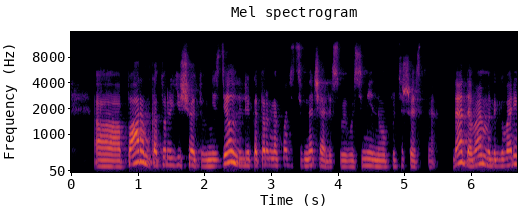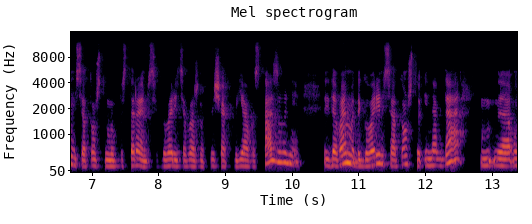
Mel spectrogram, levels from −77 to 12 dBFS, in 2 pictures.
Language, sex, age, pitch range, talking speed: Russian, female, 30-49, 165-250 Hz, 170 wpm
